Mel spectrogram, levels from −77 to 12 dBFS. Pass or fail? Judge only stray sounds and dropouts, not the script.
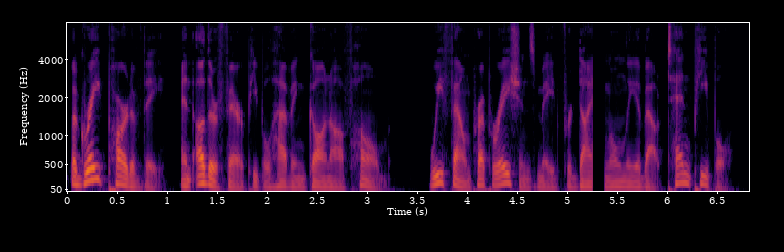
fail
